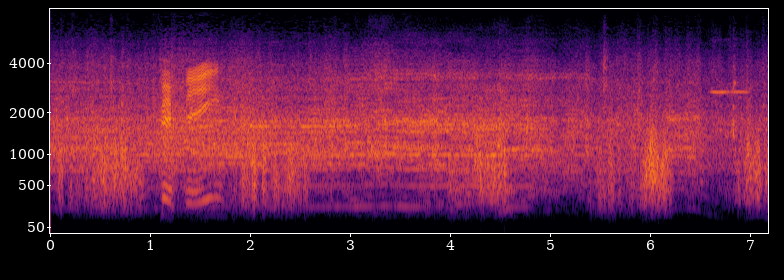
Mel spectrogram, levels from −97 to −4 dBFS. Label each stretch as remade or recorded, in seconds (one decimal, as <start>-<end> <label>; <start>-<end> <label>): 0.0-3.0 recorded; 3.0-5.4 remade; 5.4-7.2 recorded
